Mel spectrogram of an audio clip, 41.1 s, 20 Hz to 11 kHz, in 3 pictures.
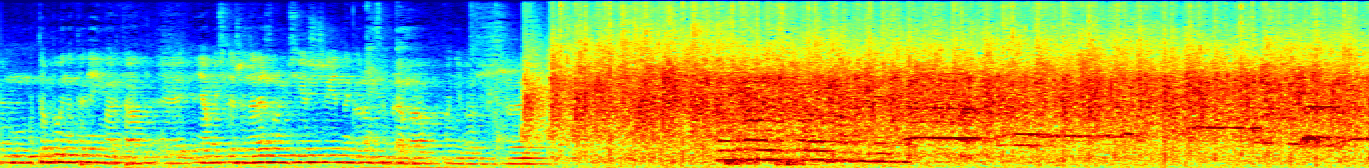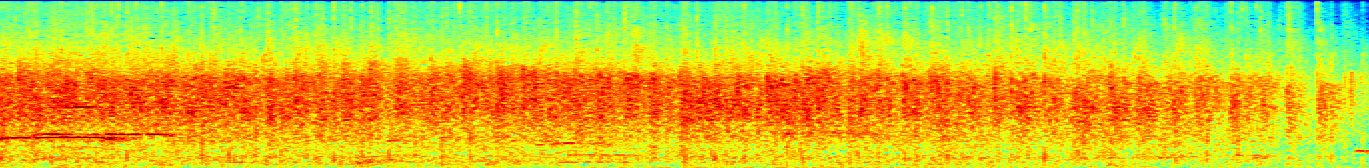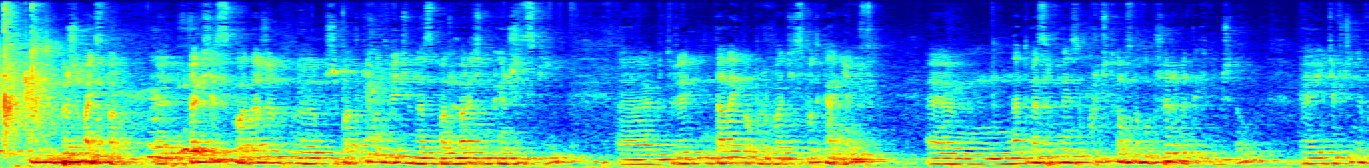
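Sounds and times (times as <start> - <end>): audience applauding: 5.2 - 28.0.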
